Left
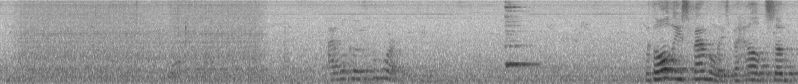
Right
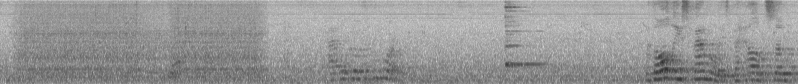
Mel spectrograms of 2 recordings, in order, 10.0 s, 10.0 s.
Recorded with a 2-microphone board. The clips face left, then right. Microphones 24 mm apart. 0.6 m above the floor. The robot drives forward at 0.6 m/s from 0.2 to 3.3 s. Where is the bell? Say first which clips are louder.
Left 3 dB; 5° right (ahead or behind), 3.5 m.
